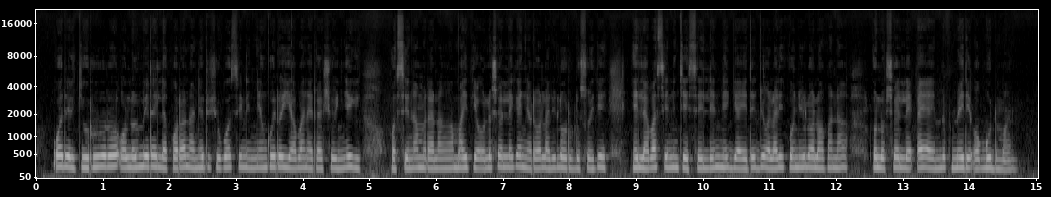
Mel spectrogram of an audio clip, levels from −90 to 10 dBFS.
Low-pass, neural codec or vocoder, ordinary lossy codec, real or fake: none; codec, 44.1 kHz, 7.8 kbps, Pupu-Codec; none; fake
